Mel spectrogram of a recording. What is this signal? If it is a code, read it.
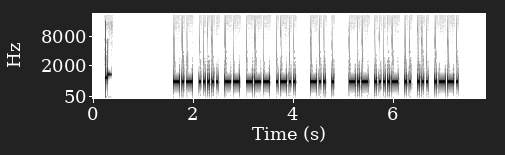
Morse code, heard as a keyed tone, about 28 wpm, 700 Hz. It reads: K5MOL DE K4ISP
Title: USA Callsign DE Callsign - 5 Characters - 28wpm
